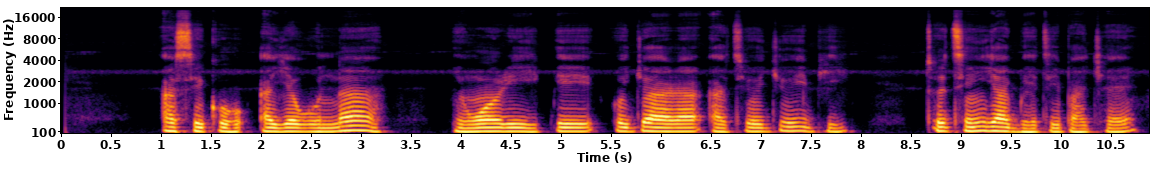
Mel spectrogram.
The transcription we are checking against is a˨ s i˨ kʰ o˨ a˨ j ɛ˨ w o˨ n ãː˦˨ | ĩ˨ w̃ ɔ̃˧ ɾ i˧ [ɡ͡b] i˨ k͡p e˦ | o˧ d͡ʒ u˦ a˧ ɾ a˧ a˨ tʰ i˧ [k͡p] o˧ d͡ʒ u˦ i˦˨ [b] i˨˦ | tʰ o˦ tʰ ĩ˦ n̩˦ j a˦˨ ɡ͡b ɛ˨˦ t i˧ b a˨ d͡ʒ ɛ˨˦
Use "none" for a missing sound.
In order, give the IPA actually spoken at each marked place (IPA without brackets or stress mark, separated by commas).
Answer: none, none, b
